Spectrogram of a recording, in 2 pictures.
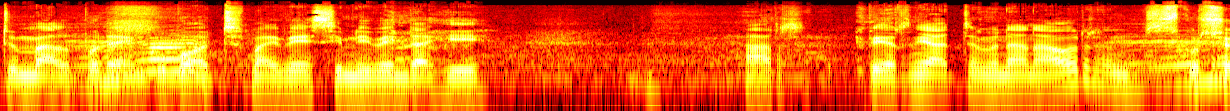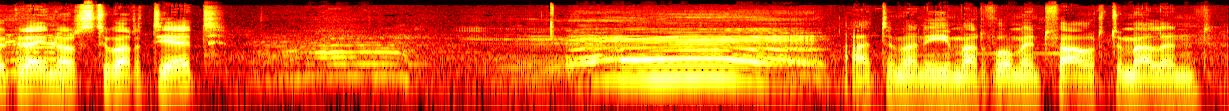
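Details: Welsh Black cattle at a bull championship show: drawn-out low moos with a smooth rise and fall, the longest lasting about two seconds near the end, amid bursts of people talking and shouting around the ring.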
